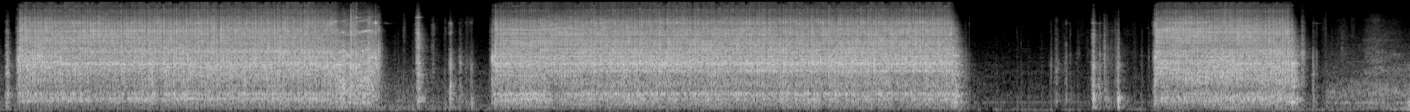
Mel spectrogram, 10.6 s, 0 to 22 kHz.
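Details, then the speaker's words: Milwaukee half-inch cordless impact on 2009 Ford F-750 lug nuts, battery down to two bars: long hammering bursts with pauses, nut not breaking loose; impact struggling from low battery. "so you saw the half inch milwaukee was struggling i'm down to two bars on that battery so let's go back to them two lug nuts that wouldn't do it"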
